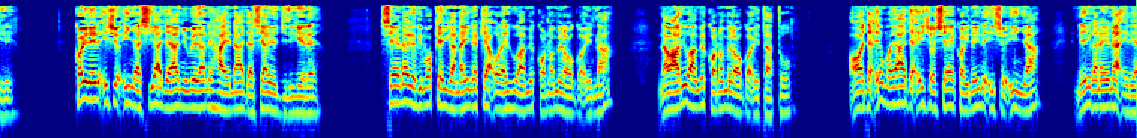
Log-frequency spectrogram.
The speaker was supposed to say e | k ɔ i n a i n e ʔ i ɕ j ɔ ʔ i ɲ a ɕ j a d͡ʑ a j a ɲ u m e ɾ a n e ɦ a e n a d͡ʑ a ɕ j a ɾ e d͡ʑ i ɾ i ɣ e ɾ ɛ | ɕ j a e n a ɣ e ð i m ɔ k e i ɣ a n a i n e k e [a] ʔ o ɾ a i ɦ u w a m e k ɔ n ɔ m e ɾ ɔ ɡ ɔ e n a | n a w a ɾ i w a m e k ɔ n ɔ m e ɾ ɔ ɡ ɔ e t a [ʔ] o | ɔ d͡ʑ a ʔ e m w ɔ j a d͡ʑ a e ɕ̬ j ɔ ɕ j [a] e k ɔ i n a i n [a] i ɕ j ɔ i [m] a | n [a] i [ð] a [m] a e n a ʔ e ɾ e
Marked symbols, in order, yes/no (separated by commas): yes, no, yes, no, no, no, no, no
